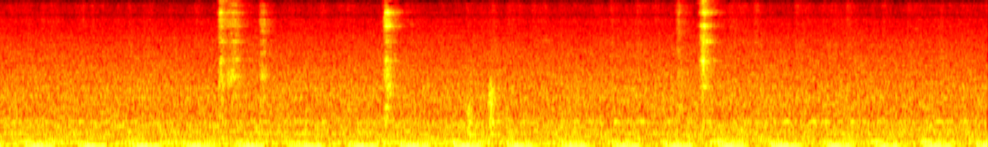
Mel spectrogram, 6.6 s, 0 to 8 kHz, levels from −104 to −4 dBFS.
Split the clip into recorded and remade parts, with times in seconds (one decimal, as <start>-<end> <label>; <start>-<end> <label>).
0.0-6.6 recorded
